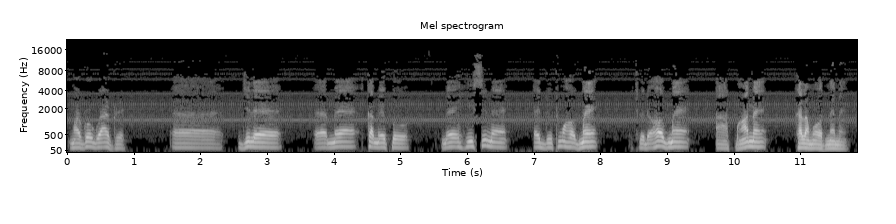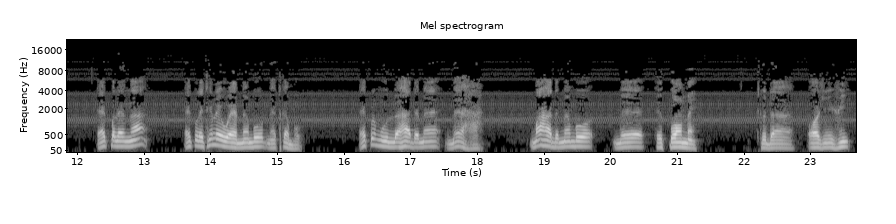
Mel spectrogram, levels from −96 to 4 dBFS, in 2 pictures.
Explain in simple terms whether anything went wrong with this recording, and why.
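Two things went wrong, and both run from the start of the recording to the end.

The first is timecode bleed. Timecode is a synchronising signal that video and audio gear use to keep in step. Here it ran at 29.97 frames per second and leaked from a nearby track or cable into the speech recording. Because the code flips rapidly between two tones, at about 1 kHz and 2 kHz, it sounds like a faint, steady chirping warble sitting quietly behind the speech the whole time.

The second is damage that was likely caused by MP3 compression. To shrink the file, the encoder threw away everything above about 15.2 kHz and discarded sound it judged less important. The damage here is heavy. The speech sounds watery and swirly, the s sounds turn metallic and chirpy, and the starts of sounds are smeared instead of crisp. This happens because quiet detail keeps switching in and out from one moment to the next.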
